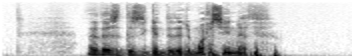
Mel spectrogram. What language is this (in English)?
Kabyle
